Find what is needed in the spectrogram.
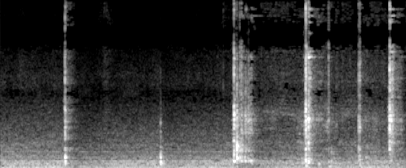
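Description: A scattering of light clicks and clinks of a metal spoon and ceramic bowl being handled and set down on a glass stovetop, more of them in the second half.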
